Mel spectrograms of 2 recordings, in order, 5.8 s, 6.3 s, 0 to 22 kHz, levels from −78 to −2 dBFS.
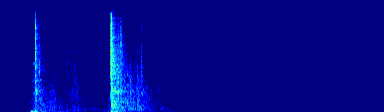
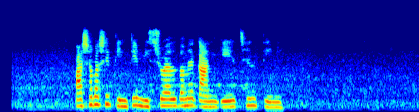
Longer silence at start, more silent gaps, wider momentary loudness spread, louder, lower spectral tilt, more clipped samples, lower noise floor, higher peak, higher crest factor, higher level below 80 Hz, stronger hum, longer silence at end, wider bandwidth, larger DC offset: second, 0.45 s vs 1.15 s; neither; first, 22 LU vs 8 LU; second, -35 LUFS vs -20 LUFS; second, 0 dB/octave vs -5 dB/octave; neither; first, -69 dBFS vs -51 dBFS; second, -10 dBFS vs -2 dBFS; first, 36 dB vs 20 dB; second, -68 dBFS vs -62 dBFS; neither; first, 3.6 s vs 2.05 s; first, 13.5 kHz vs 7.8 kHz; neither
